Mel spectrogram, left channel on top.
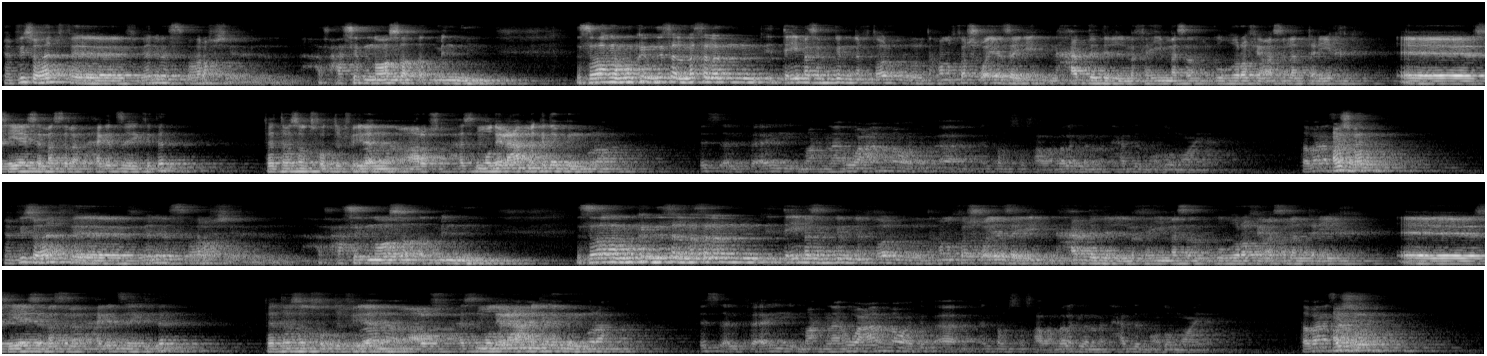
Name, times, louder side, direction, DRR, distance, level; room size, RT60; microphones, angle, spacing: voice 1, 0.0-2.8 3.1-4.9 5.7-13.4 13.9-16.5 17.5-20.7 28.1-28.4, left 1 dB, 35° left, 1 dB, 0.8 m, -20 dB
voice 2, 18.3-18.9 19.8-21.2 21.8-26.9 27.8-28.4, right 2 dB, 25° right, 3 dB, 0.6 m, -31 dB
6.3 x 4.2 x 6.0 m, 1.5 s
head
